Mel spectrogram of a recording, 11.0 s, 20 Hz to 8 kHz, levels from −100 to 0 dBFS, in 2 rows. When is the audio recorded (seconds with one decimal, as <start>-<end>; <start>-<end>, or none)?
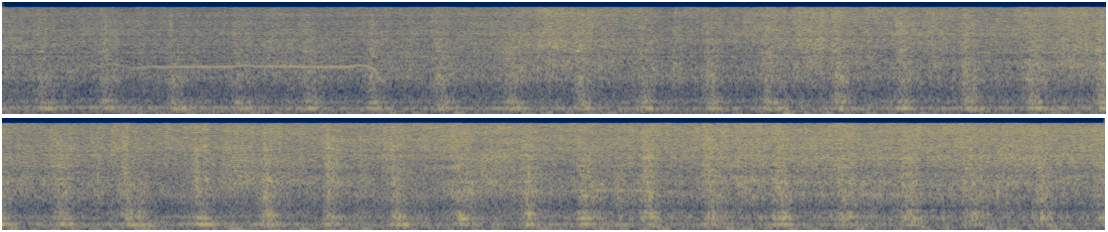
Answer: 0.0-6.2; 8.4-11.0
